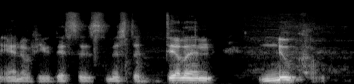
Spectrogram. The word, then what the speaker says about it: Newcomb: Dylan Newcomb say the last thing cuz I know I butchered it Newcomb des a correctly Newcomb yeah Oh Newcomb okay thank you yeah so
